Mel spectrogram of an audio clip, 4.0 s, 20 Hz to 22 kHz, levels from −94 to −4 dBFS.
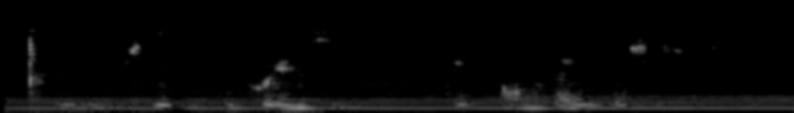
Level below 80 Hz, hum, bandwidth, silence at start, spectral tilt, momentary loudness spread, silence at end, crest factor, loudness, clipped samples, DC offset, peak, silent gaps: under -90 dBFS; 50 Hz at -70 dBFS; 7 kHz; 0.05 s; -1.5 dB/octave; 16 LU; 0 s; 30 dB; -55 LUFS; under 0.1%; under 0.1%; -28 dBFS; none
